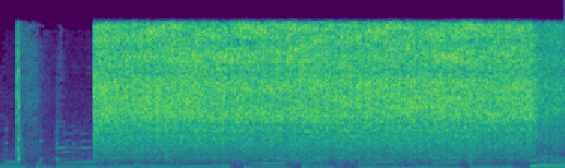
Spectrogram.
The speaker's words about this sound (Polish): Kupujemy farbę, wlewamy do pistoletu i zaczynamy malować miejsca wskazane przez grę.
